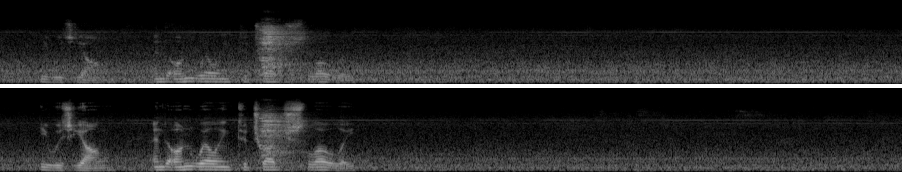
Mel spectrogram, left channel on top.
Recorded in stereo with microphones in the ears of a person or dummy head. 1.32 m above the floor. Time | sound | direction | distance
0.4 | a man speaking | 60° right (ahead or behind) | 0.5 m
2.6 | breathing | 30° right (ahead or behind) | 9.5 m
